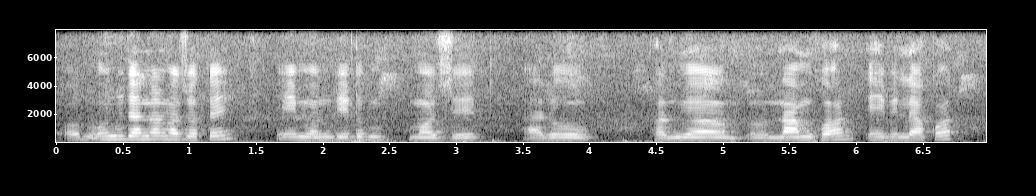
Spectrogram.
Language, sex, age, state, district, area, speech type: Assamese, female, 45-60, Assam, Kamrup Metropolitan, urban, spontaneous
